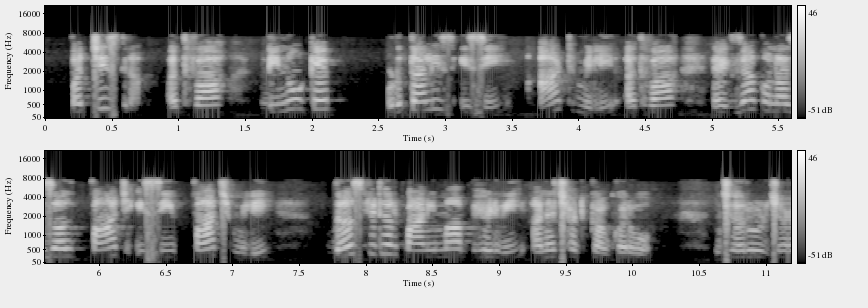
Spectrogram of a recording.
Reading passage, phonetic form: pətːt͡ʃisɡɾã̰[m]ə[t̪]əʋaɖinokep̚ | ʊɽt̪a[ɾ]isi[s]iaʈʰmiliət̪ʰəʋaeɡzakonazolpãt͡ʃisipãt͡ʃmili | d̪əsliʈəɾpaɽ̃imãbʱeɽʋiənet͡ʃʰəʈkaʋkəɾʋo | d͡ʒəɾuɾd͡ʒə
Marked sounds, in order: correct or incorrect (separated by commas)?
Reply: correct, incorrect, incorrect, correct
